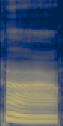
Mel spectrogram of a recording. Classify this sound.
Speech > Solo speech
